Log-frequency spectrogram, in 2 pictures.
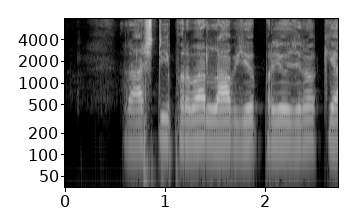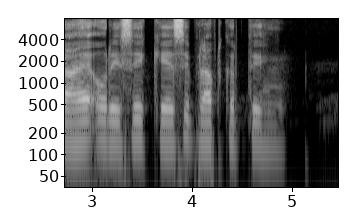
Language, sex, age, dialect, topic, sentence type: Hindi, male, 25-30, Kanauji Braj Bhasha, banking, question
